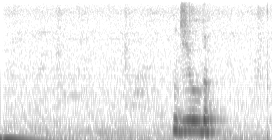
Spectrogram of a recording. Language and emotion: Russian, neutral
